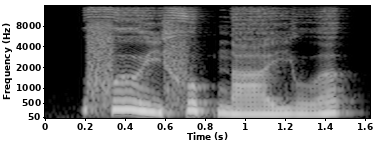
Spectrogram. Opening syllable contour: falling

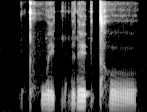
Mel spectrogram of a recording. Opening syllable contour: low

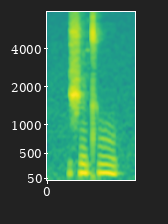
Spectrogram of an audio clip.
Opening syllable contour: falling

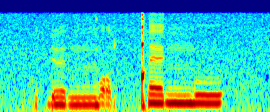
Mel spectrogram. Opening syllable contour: low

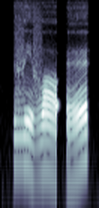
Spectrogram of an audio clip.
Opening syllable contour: falling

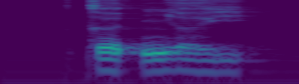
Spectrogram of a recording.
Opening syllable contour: low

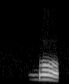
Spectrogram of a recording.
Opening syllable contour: falling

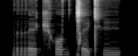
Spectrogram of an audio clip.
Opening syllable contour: low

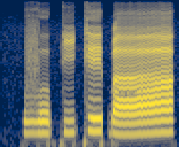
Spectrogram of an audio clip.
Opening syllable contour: low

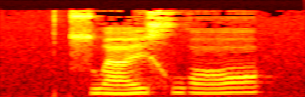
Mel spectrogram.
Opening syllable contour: rising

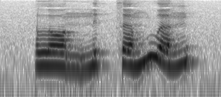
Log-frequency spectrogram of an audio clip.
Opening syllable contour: low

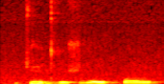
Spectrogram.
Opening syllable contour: falling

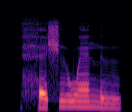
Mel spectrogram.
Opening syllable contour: low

